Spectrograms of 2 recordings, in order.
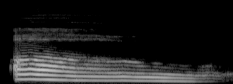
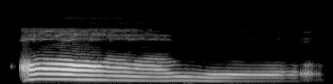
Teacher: But when you break it down in two, it's easier because it really is two. The two sounds that make up the sound O are ah and ooh.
